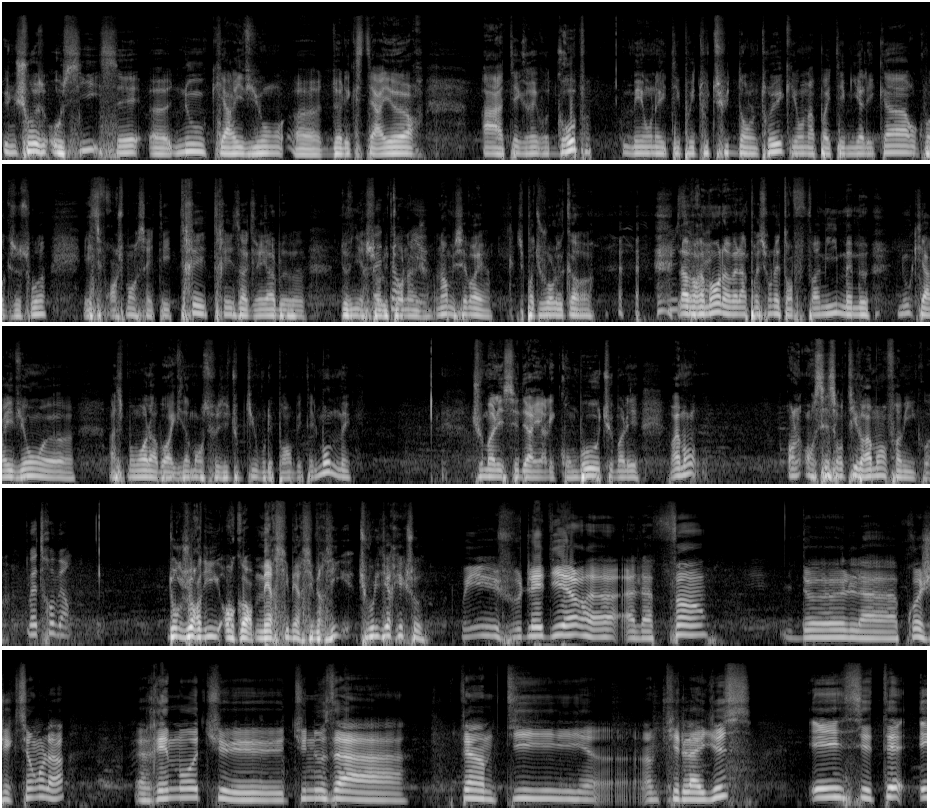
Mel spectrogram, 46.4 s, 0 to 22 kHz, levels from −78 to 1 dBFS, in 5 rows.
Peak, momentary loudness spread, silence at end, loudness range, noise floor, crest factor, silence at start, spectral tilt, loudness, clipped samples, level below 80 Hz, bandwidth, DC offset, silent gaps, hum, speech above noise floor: -2 dBFS; 14 LU; 0 s; 5 LU; -55 dBFS; 20 dB; 0 s; -6 dB/octave; -22 LUFS; under 0.1%; -42 dBFS; 16 kHz; under 0.1%; none; none; 34 dB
